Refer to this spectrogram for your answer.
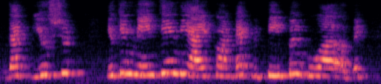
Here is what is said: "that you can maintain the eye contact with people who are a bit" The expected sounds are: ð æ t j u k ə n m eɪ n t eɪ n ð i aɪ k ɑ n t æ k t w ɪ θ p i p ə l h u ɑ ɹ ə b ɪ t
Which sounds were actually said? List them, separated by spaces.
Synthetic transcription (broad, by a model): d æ t j u k ə n m eɪ n t eɪ n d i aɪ k ɑ n t æ k t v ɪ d p i p ə l h u ɑ ɹ ə b ɪ t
